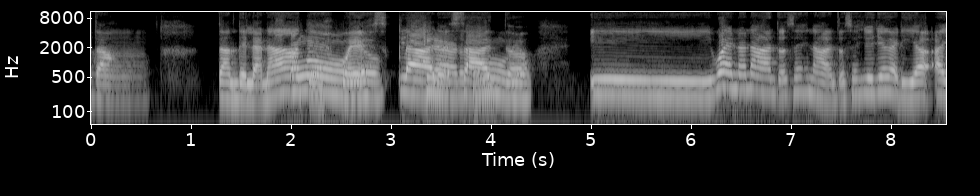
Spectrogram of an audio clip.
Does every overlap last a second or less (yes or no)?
no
